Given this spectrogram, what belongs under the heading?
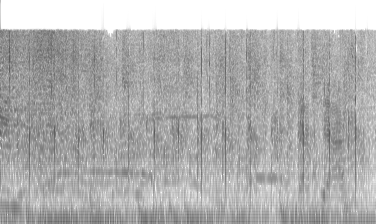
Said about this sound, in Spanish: Y nos acompaña la varias veces campeona olímpica, mundial y europea de alterofilia. Aplauso para Lidia Valentín.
